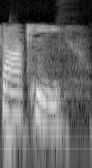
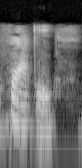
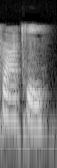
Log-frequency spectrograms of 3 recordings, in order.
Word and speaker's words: Psaki: It's Jen Psaki with a soft A instead of Psaki. Jen Psaki. Bye-bye.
